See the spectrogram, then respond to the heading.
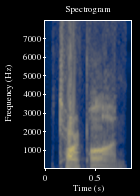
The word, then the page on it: tarpon: American English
